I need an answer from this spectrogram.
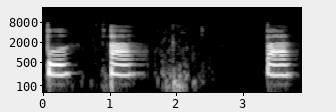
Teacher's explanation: The difference is that the B sound in Chinese is more closer to a P sound. You don't uh blow air out of your mouth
